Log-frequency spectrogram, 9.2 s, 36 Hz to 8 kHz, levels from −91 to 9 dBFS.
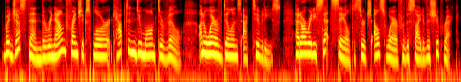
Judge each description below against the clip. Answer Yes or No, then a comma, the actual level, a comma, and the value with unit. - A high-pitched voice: Yes, high, 200 Hz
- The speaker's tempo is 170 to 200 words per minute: Yes, average, 175 wpm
